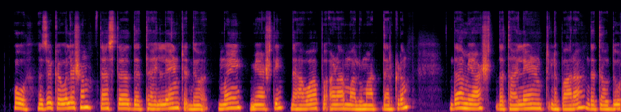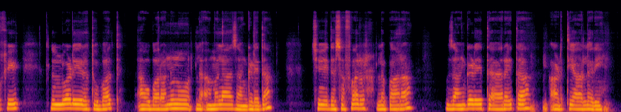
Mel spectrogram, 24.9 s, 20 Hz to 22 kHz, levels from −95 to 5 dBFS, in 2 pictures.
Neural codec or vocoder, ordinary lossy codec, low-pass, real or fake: none; none; 14.4 kHz; real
